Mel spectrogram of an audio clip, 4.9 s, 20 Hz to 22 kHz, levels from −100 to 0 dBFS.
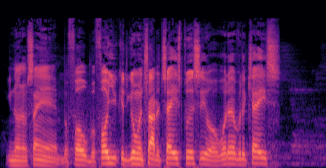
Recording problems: background chatter; faint; throughout; 2 voices, 30 dB below the speech

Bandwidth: 14 kHz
